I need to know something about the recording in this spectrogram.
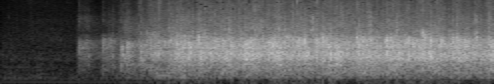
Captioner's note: audience applauding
